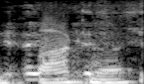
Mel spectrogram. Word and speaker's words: Wagner: I, I always pronounce it in German. – Wagner. it should be. It should be that.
